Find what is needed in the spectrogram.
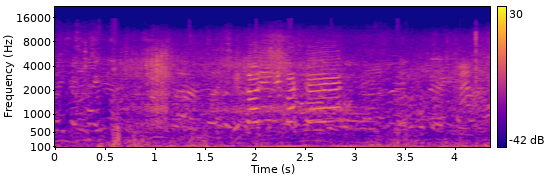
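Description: Voices of people talking in the background over a continuous low rumble, with a louder voice about halfway through.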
